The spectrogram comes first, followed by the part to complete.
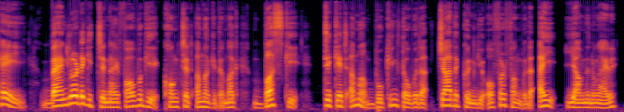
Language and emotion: Manipuri, happy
